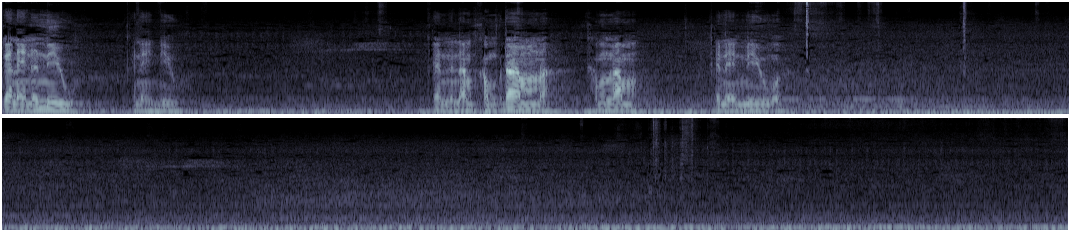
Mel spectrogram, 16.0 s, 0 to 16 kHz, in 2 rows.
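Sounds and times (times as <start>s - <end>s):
low background rumble: 0.0s - 16.0s.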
